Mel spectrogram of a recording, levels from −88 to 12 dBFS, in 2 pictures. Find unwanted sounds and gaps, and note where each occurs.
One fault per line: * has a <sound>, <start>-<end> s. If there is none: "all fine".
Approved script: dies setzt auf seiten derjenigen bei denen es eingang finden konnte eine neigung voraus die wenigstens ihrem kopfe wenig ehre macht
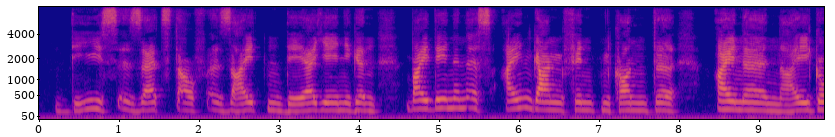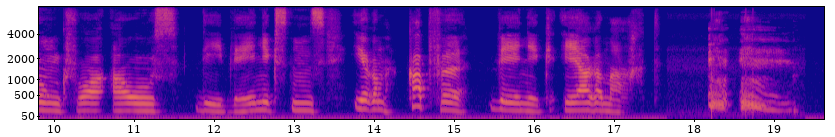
* has a throat clearing, 18.2-19.3 s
